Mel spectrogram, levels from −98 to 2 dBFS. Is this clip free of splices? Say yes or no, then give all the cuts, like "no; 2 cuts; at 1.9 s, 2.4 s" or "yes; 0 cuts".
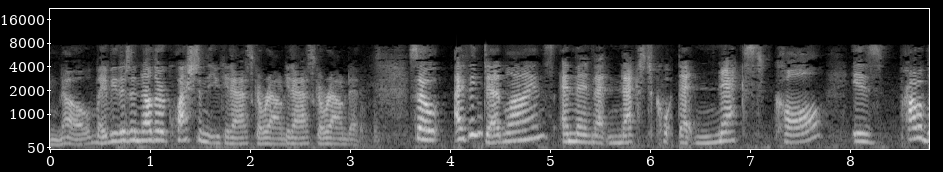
no; 5 cuts; at 2.4 s, 4.3 s, 5.4 s, 6.2 s, 7.2 s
